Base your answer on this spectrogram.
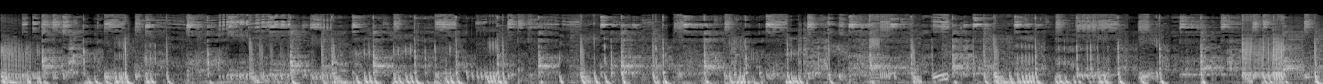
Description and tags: These are heavily processed beats inspired by a thread on the isratrance forum.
